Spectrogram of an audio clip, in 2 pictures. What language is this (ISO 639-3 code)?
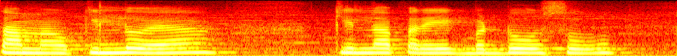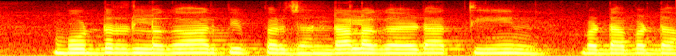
raj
